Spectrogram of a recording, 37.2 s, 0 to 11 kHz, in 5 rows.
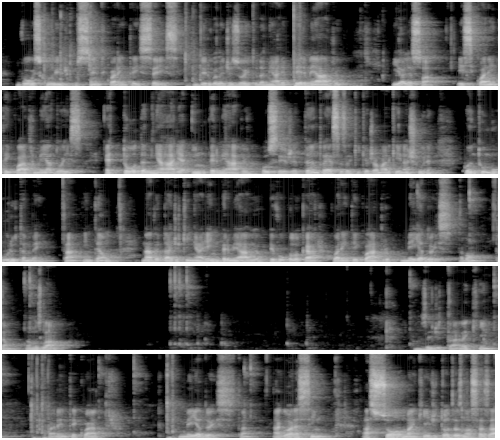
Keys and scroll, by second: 0.5-3.0 typing, 4.4 Return, 30.3 4, 30.4 4, 32.3 2.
